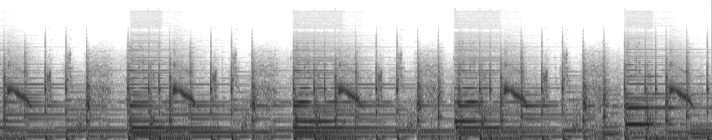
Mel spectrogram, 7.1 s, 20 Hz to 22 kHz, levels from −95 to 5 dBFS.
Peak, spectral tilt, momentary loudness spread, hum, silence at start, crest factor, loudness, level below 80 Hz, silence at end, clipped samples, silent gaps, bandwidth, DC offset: 0 dBFS; -8.5 dB/octave; 7 LU; none; 0 s; 16 dB; -16 LUFS; -28 dBFS; 0 s; under 0.1%; none; 7 kHz; under 0.1%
